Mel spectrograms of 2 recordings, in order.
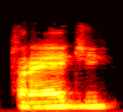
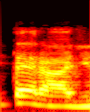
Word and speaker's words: thread: Mas eu li uma, uma, uma ouvinte da gente me ensinou como é que fala esta palavra, é thread, é uhum. trend, Terad. – É, é, eu chamava de Terad, né?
